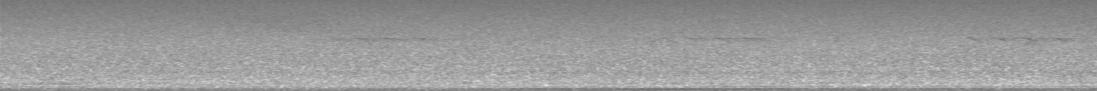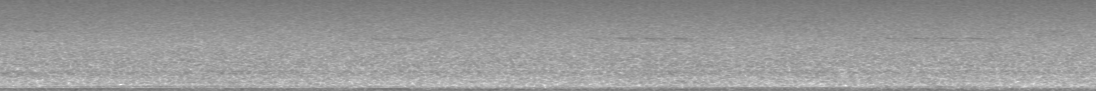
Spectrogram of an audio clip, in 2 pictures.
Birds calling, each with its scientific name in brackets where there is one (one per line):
Tufted Titmouse (Baeolophus bicolor)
